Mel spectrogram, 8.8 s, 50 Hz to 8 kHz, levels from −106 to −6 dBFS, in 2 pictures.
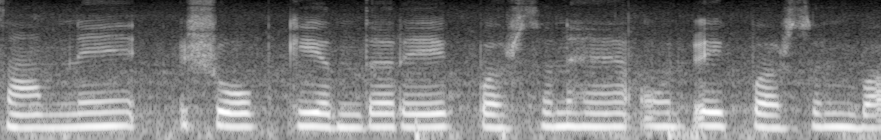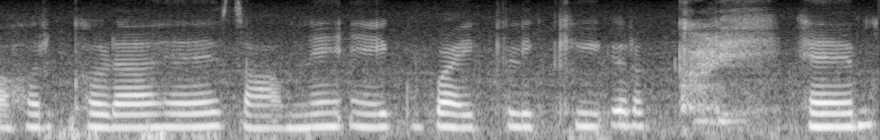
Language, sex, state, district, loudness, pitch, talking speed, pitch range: Hindi, female, Punjab, Pathankot, -16 LUFS, 250 Hz, 130 wpm, 240-255 Hz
